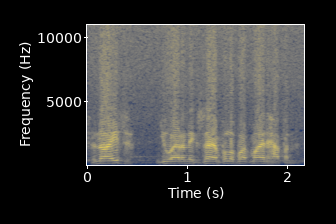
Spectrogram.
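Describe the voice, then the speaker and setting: An actor playing an earnest male police detective in a 1940s radio drama, speaking calmly and with authority. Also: a little high, a little hiss or hum, low-quality recording. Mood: tense. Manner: calm, measured, authoritative.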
